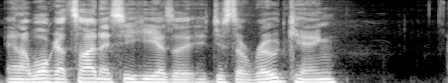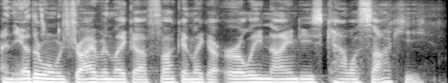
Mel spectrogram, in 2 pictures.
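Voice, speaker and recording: A man's voice: mid-range voice, flat delivery, quick pace, darkish tone. A man telling rambling, profane stories in casual podcast chat, laughing as he goes. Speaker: podcast co-host.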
